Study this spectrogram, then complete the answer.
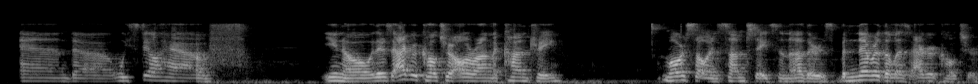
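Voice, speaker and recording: A woman's very deep, low voice with vocal fry and an American accent, fairly even intonation, a moderate pace and audible room echo. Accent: Mexican American Texas English. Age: 70s. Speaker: labor organizer and activist. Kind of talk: interview.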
